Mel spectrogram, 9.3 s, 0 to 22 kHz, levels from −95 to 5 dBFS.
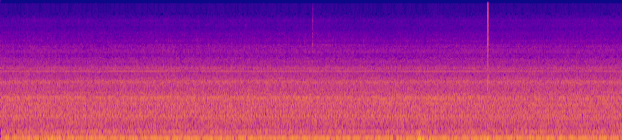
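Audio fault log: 7.30 s: file tags played as audio. A short chunk of text tags got read as if it were samples, so there's a loud, hard-edged rasp offset to one side. It's only about 12 ms long, a quick burst of static over the sounds.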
